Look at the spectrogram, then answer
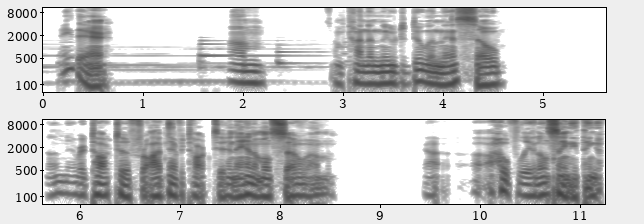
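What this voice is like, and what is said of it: Very quiet voice. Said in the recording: “in a very quiet voice”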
